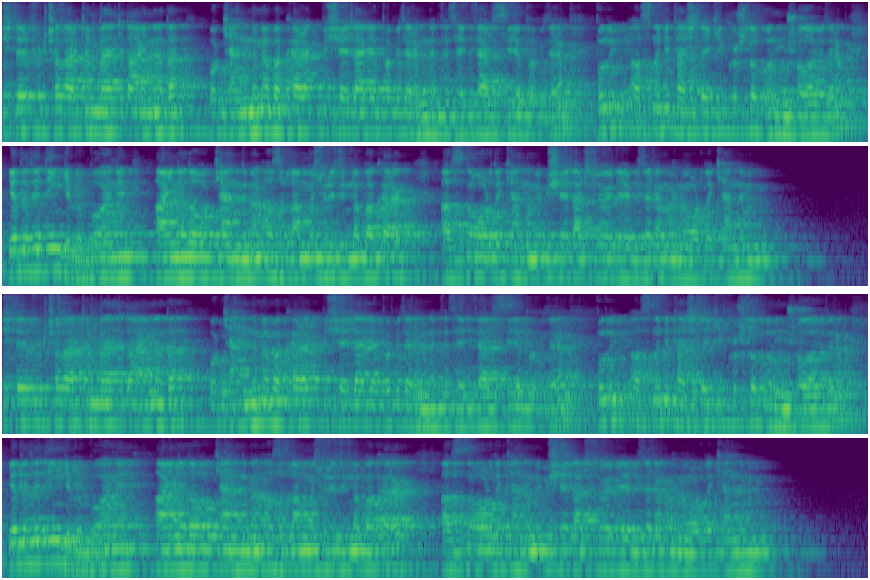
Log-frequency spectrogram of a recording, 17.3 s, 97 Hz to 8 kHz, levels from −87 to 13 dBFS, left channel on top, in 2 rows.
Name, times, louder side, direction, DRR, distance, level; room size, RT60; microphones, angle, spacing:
voice 1, 0.0-9.9 10.2-16.2, left 1 dB, 35° left, 0 dB, 6.0 m, -20 dB
29.0 x 19.5 x 2.3 m, 1.0 s
head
